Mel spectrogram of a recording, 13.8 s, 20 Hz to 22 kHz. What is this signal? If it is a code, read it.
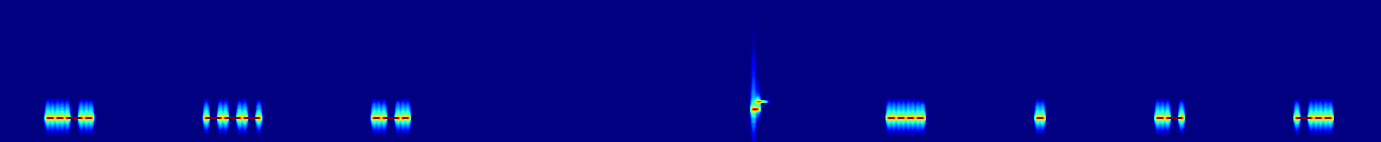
Morse code, heard as a keyed tone, about 25 wpm, spaced as for 7 wpm, 700 Hz. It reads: FOR HEAD
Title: 8x Character Spacing - Top 300 Words - 25wpm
